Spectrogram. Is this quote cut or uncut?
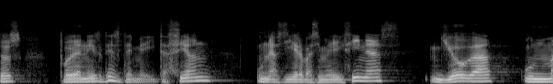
uncut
